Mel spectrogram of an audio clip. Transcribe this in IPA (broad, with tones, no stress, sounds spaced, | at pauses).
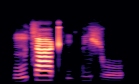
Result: ũ˨˦ t͡s aː˦ kʰ i˨ k͡p i˦ ʃ oː˨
